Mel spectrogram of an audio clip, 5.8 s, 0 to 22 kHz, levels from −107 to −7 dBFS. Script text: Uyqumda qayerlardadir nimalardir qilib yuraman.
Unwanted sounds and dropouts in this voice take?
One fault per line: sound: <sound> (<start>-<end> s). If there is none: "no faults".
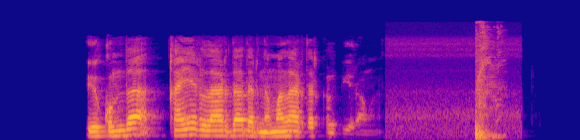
sound: thud (4.7-5.1 s)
